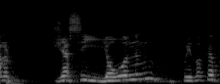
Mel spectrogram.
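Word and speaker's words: Ylönen: Jesse Yolinen? We looked up how to pronounce this dude's Jesse name. Jesse Yolinen? Gotten. A little Canadian... How do I pronounce this dude's name? Ulinen.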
